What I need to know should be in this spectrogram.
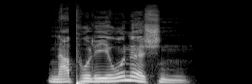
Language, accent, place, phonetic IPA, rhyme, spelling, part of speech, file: German, Germany, Berlin, [napoleˈoːnɪʃn̩], -oːnɪʃn̩, napoleonischen, adjective, De-napoleonischen.ogg
- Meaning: inflection of napoleonisch: 1. strong genitive masculine/neuter singular 2. weak/mixed genitive/dative all-gender singular 3. strong/weak/mixed accusative masculine singular 4. strong dative plural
